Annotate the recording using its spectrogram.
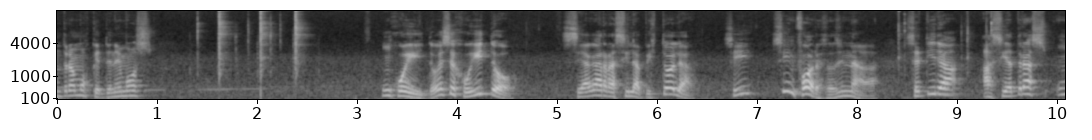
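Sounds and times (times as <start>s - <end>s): faint pistol handling clicks: 1.3s - 2.7s, 8.4s - 9.3s.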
